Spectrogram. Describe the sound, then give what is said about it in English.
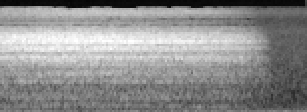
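A single long, steady breath drawn in, a broad airy hiss lasting over a second before cutting off, with no talking. It is an inhale in a bubblegum breathing exercise, done with the hands on either side of the mouth. “Put your hands on either side of your mouth and inhale.”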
